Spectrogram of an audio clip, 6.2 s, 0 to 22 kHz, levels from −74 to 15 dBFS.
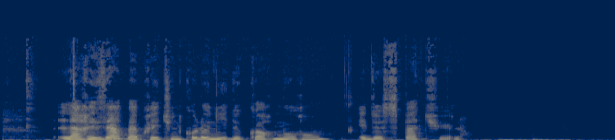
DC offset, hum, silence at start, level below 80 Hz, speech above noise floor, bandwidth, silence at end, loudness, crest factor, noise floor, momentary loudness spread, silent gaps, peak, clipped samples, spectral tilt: under 0.1%; none; 0.05 s; -50 dBFS; 30 dB; 16.5 kHz; 0.45 s; -23 LUFS; 20 dB; -52 dBFS; 15 LU; none; -6 dBFS; under 0.1%; -5.5 dB/octave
